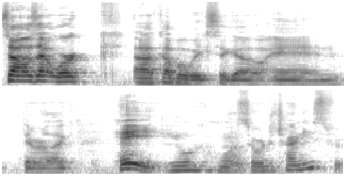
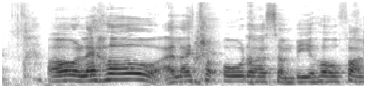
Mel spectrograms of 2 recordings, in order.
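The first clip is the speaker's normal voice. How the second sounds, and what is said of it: Put-on Chinese accent. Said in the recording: “I do get an Asian. I people say it's a good Asian impression ... You should order it with your Chinese accent.”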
